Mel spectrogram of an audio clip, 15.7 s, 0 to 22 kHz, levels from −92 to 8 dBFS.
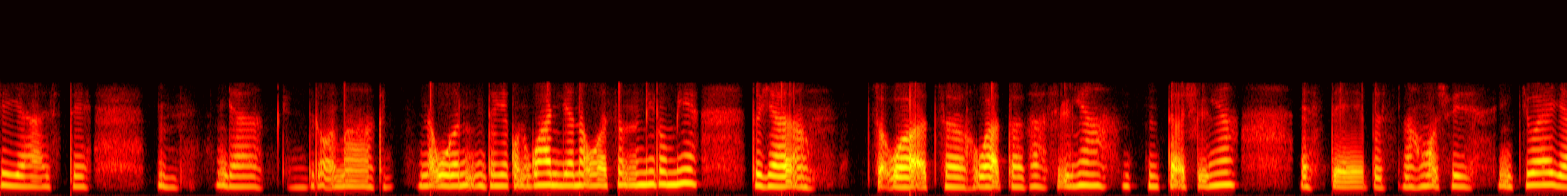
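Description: From 2.62 to 3.32 s, and again from 8.02 to 10.24 s, the speech slows by 5.77% and drops about 103 cents, roughly a semitone, with speed and pitch moving together before snapping back to normal. This is likely a drift correction step, where clock-matching software resets the playback rate in one jump to rebalance its buffer. It is heard against a narrow telephone band that stops near 3.9 kHz.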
